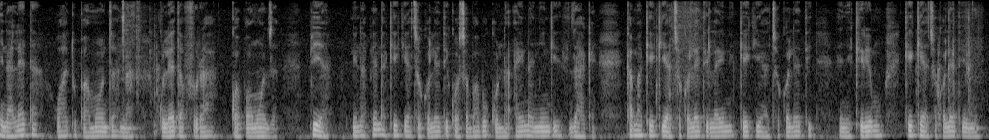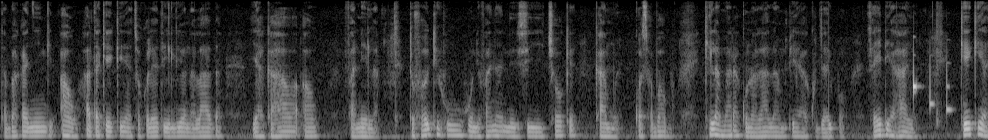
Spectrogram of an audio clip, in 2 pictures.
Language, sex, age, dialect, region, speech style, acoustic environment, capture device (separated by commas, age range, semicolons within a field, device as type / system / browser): Swahili, male, 18-24, Kenya - Nairobi Sheng-influenced, Kenya, focused, silence, mobile / Linux / Chrome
